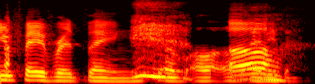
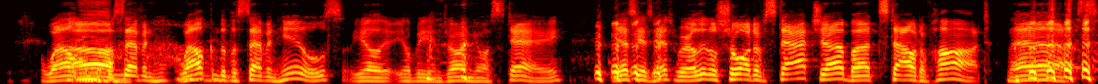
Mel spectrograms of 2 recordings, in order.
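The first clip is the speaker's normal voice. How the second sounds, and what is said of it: Put-on Mid-Atlantic accent. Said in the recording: “are Mid-Atlantic ... perfection.”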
